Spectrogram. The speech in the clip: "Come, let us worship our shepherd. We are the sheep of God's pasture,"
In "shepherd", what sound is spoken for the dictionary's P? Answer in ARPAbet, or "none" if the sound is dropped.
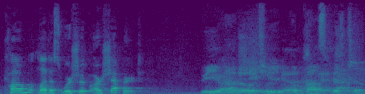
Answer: P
